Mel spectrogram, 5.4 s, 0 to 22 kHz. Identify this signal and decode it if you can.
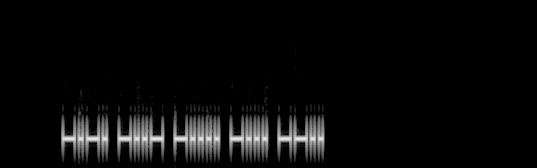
Morse code, heard as a keyed tone, about 31 wpm, 700 Hz. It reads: CX6BZ
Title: DXCC-100 Call Signs - 5 Characters - Repeated 2x - 30wpm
